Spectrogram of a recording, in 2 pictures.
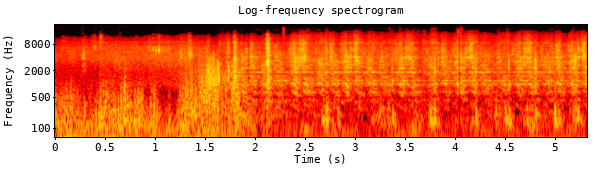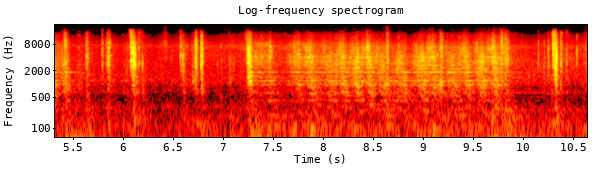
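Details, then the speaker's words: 1985 Pontiac Parisienne project car: heavy, labored cranking, then rough uneven chugging without catching cleanly; owner suspects a weak or dead battery. "Fucking battery. Weak as fuck."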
